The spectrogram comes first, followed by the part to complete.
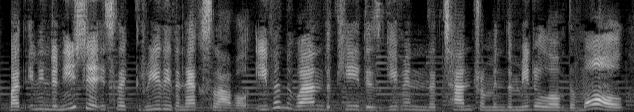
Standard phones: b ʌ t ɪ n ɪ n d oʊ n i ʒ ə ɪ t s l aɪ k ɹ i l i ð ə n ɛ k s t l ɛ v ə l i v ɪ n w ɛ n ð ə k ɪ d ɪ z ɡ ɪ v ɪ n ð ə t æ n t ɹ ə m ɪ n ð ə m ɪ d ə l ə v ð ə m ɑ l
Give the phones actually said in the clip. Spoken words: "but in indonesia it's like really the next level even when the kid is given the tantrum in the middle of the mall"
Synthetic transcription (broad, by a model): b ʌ t ɪ n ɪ n d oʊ n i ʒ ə ɪ t s l aɪ k ɹ i l i ð ə n ɛ k s t l ɛ v ə l i v ɪ n w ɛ n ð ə k ɪ d ɪ z ɡ ɪ v ɪ n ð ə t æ n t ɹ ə m ɪ n ð ə m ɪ d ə l ə v ð ə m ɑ l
